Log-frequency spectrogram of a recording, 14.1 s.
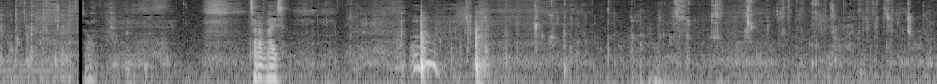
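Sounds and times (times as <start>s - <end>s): people chewing crispy food: 0.0s - 1.2s, 4.8s - 14.0s
person humming: 6.1s - 6.7s.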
